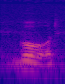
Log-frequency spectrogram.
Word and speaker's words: Gould: It's Gould. Like, No, it's not good. It's like could. It's not good. It could be though. Yeah, it's spelled like could. Yeah. But it's pronounced Gould.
